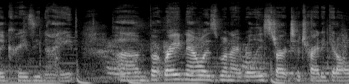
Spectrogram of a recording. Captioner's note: voice announcing overhead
